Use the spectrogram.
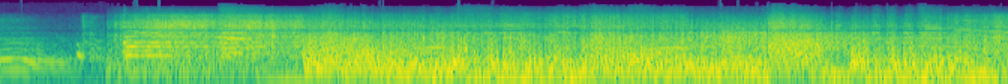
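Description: A loud barrage of cannon fire bombarding a ship: heavy booms overlap into a dense, continuous roar of blasts and rumble after a brief shout at the start.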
